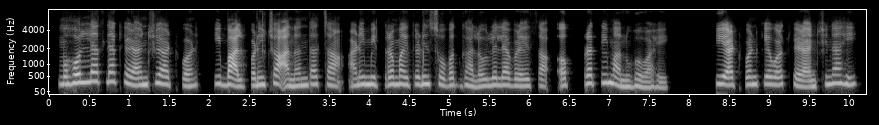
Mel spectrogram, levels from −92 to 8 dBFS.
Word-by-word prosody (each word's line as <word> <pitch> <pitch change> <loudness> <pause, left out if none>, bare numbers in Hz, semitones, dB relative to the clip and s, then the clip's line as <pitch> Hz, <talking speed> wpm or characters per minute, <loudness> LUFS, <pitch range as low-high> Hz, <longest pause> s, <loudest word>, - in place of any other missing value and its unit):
मोहल्ल्यात 290 +6 +4
ल्या 320 - +3
खेळांची 230 +1 +1
आठवण 210 -5 -2 0.2
ही 250 - -2
बालपणीच्या 215 +5 +4
आनंदाचा 215 +2 +1 0.2
आणि 220 +3 0
मित्रमैत्रिणींसोबत 235 -1 -1
घालवलेल्या 205 +2 -2
वेळेचा 195 0 -3 0.2
अप्रतिम 265 +6 -1
अनुभव 180 -3 -2
आहे. 155 -1 -7 0.6
ही 250 -1 +4
आठवण 225 +2 +2
केवळ 235 -2 0
खेळांची 185 +1 0
नाही 255 -2 0
225 Hz, 110 wpm, -23 LUFS, 200-245 Hz, 0.6 s, मोहल्ल्यात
